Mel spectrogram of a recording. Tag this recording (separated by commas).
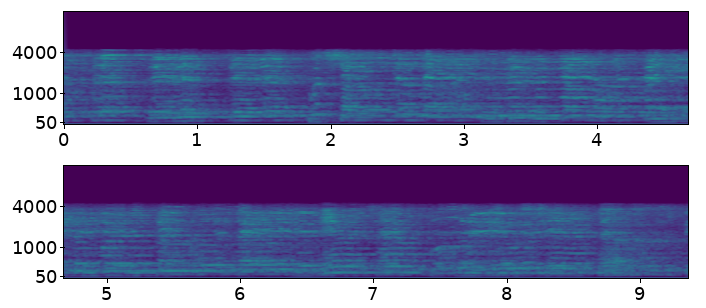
Vocal music, Music, A capella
